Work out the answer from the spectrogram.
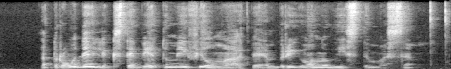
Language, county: Lithuanian, Panevėžys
